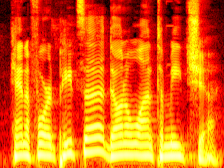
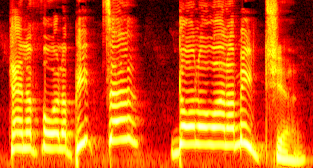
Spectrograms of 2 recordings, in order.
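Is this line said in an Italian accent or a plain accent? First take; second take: plain; Italian. First: It is said in the speaker's plain accent. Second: It is said in a put-on Italian accent.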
